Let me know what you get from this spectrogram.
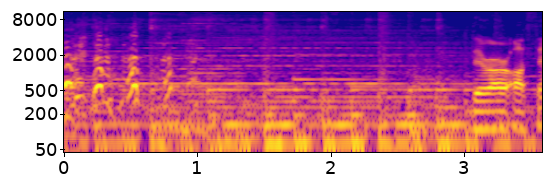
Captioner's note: all laughing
